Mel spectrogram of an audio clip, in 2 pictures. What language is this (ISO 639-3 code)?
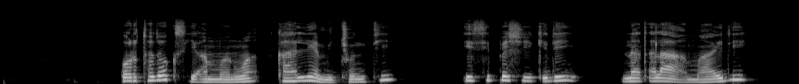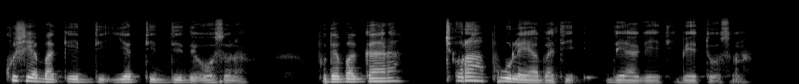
wal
